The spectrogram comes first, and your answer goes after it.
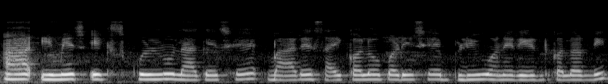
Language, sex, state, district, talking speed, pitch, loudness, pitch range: Gujarati, female, Gujarat, Gandhinagar, 160 wpm, 225 Hz, -16 LUFS, 215-235 Hz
